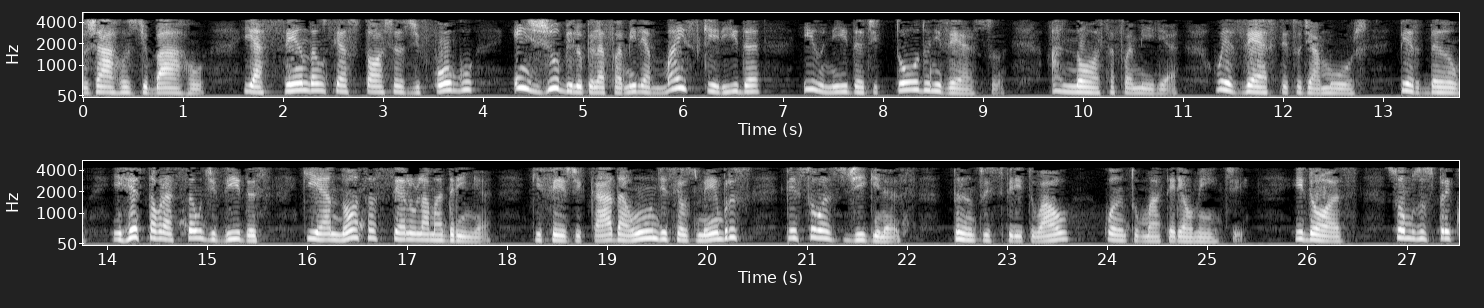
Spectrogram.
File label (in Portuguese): Bodas de Prata Feminino; Bodas de casamento; Telemensagens 2017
